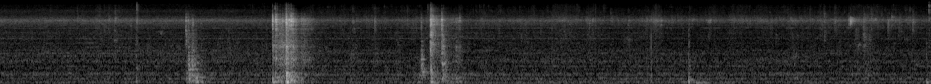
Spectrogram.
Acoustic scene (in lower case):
kitchen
